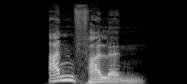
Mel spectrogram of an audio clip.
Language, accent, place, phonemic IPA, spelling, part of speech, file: German, Germany, Berlin, /ˈanˌfalən/, anfallen, verb, De-anfallen.ogg
- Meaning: to set upon, to attack suddenly (especially of animals or persons compared to animals)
